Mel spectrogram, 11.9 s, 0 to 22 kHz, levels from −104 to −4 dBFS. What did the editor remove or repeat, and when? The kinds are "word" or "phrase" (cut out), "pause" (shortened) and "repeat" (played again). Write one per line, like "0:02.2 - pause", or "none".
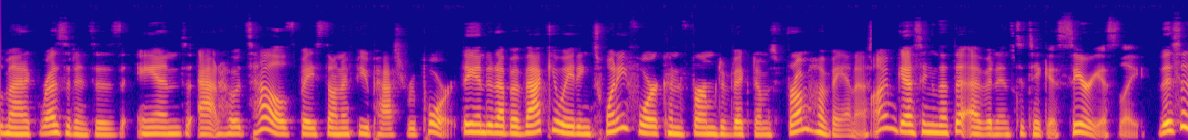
0:08.7 - word
0:10.1 - phrase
